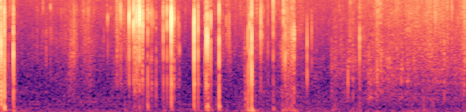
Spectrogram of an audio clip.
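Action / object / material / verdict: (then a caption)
tap / padded synthetic leather boxing glove / synthetic leather / none. Fingertips tap and scratch the outer shell of a black, padded synthetic leather boxing glove that is hollow inside and held close to the mic. The result is a series of sharp, bright taps mixed with dry scratching and crinkling against a quiet background, with a busier cluster of strikes in the middle.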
